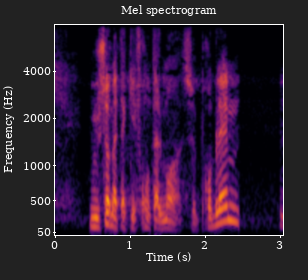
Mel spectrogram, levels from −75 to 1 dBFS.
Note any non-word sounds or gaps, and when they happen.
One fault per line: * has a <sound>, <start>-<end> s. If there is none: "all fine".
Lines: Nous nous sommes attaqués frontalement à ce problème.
all fine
